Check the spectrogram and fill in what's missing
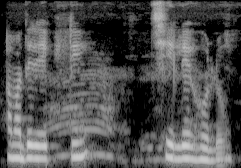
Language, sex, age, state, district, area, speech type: Bengali, female, 30-45, West Bengal, Cooch Behar, urban, spontaneous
